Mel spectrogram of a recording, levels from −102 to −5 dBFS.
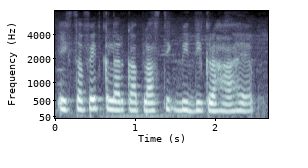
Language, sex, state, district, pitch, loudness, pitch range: Hindi, female, Arunachal Pradesh, Papum Pare, 230 Hz, -14 LUFS, 220-255 Hz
